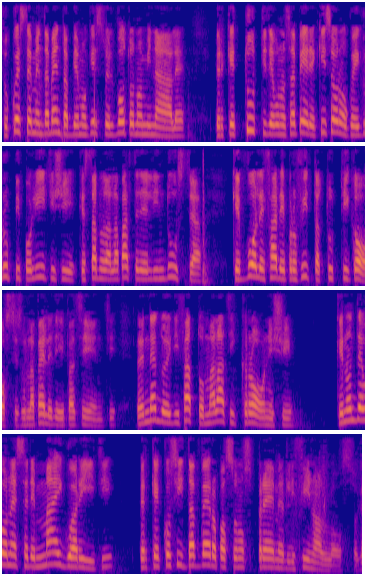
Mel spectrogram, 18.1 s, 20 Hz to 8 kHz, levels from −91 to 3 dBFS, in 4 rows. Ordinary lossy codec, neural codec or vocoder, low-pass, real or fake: none; none; 7.2 kHz; real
